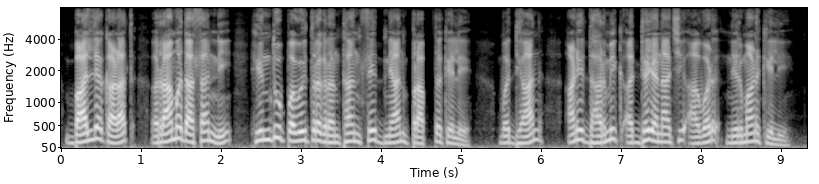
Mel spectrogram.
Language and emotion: Marathi, neutral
